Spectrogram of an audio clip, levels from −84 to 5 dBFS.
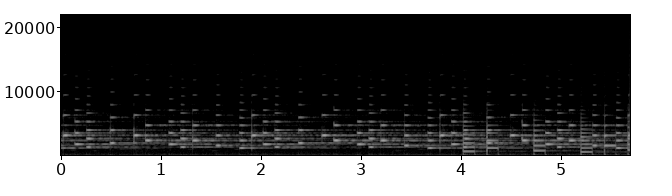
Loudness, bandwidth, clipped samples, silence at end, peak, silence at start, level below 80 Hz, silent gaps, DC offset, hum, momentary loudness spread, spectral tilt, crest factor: -37 LUFS; over 20 kHz; under 0.1%; 0 s; -22 dBFS; 0 s; -72 dBFS; none; under 0.1%; none; 4 LU; 1 dB/octave; 18 dB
